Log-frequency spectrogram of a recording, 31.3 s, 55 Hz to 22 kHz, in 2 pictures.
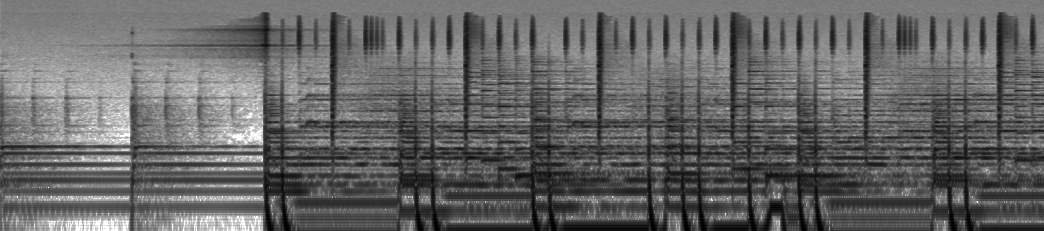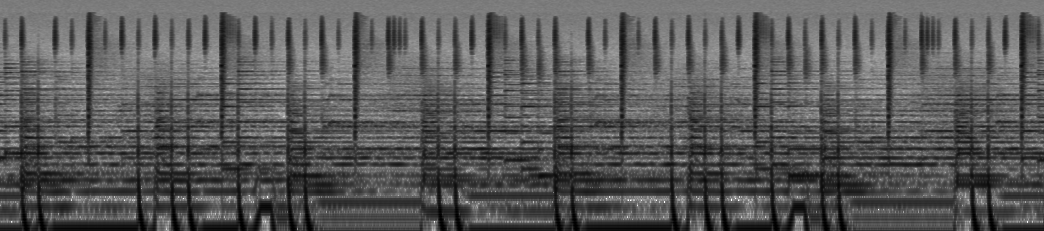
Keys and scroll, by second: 1.1 Right, 4.4 z, 5.6 Down, 7.2 z, 8.0 x, 9.2 x, 11.0 alt+q, 12.0 z, 13.5 alt+q, 14.5 x, 15.1 z, 16.0 super+c, 16.2 super+v, 16.4 x, 17.2 super+c, 17.5 super+v, 18.4 x.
